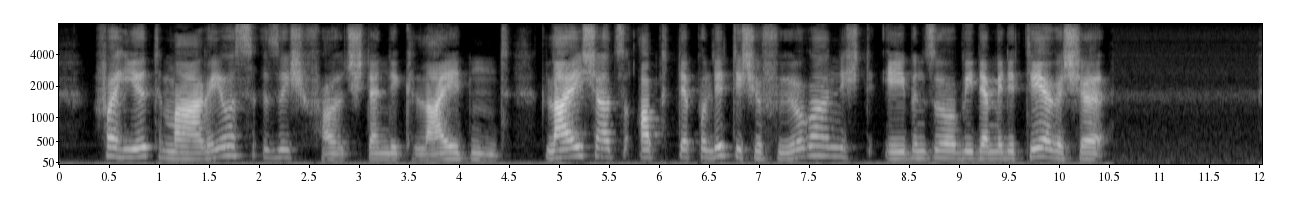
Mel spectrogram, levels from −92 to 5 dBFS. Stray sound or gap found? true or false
false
